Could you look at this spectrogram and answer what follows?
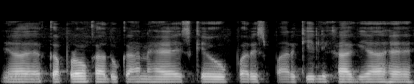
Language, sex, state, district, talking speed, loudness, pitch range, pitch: Hindi, male, Jharkhand, Deoghar, 175 wpm, -18 LUFS, 120-125 Hz, 120 Hz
